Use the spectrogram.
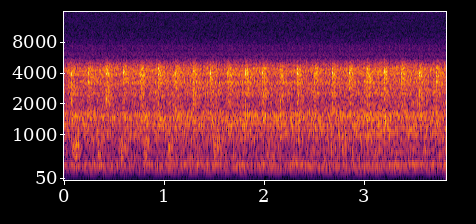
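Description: A Wisconsin 7 horsepower engine runs steadily at close range, a loud continuous mechanical drone with a fast regular knocking pulse and a low rumble, no voices over it.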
